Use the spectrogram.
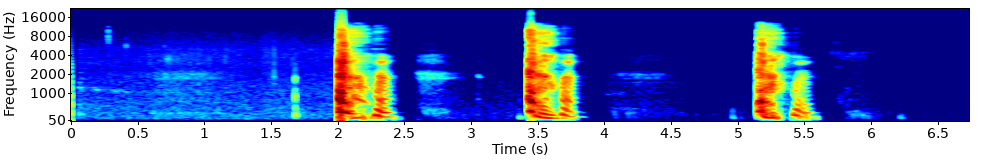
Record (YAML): three_cough_length: 6.7 s
three_cough_amplitude: 32768
three_cough_signal_mean_std_ratio: 0.19
survey_phase: beta (2021-08-13 to 2022-03-07)
age: 45-64
gender: Female
wearing_mask: 'No'
symptom_fatigue: true
smoker_status: Ex-smoker
respiratory_condition_asthma: false
respiratory_condition_other: false
recruitment_source: REACT
submission_delay: 4 days
covid_test_result: Negative
covid_test_method: RT-qPCR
